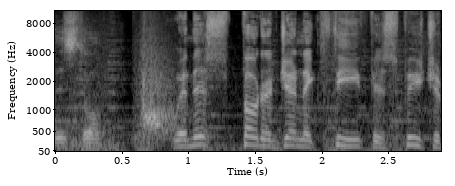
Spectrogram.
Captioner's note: transition whips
